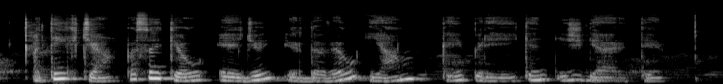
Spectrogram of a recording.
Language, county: Lithuanian, Vilnius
